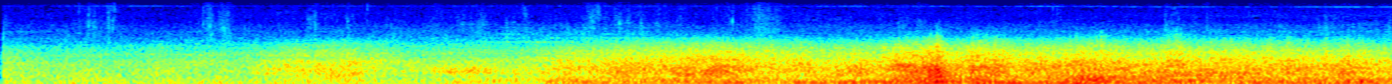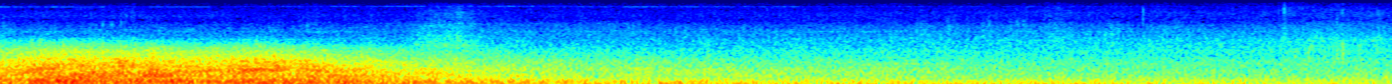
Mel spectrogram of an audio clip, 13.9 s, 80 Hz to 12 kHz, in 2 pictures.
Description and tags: Jet SU rec-1
Russian military jet SU flying.
Date: 2016.03.19
Recorder: TASCAM DR-40
jet, airpane, russian-military-jet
